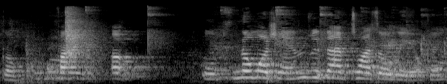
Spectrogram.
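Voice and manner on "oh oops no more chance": ordinary talk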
